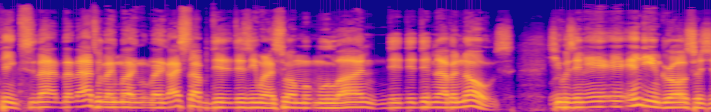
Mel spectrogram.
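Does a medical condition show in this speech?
Yes: stuttering; long-standing stutter since college years, always stuttered in job interviews; still stutters in conversation; part-word and whole-word repetitions, fluent when telling stories, doing characters or imitating people; here repeated sounds, repeated words.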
